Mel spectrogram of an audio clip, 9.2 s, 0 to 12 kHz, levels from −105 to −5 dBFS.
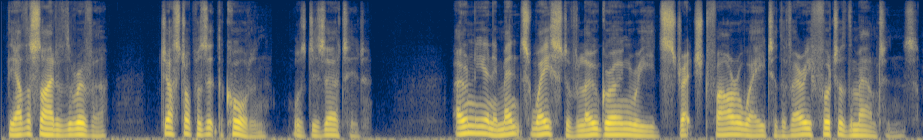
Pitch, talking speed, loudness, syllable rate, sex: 130 Hz, 195 wpm, -18 LUFS, 6.3 syllables/s, male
